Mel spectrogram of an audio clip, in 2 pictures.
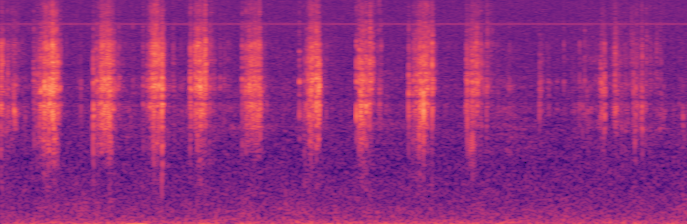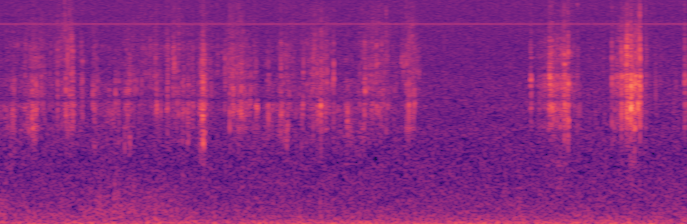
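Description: Ice skimmer scooping and scraping slush and broken ice out of an ice-fishing hole: about ten quick scraping strokes, roughly two a second, over the first five seconds, then softer crackling, and two more strokes near the end.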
